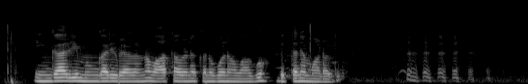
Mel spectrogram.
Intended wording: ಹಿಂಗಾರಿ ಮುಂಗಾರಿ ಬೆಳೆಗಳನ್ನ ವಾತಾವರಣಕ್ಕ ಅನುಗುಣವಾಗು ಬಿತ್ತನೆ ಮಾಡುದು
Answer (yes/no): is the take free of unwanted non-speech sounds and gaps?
no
